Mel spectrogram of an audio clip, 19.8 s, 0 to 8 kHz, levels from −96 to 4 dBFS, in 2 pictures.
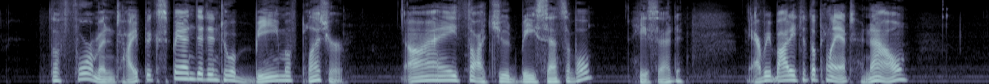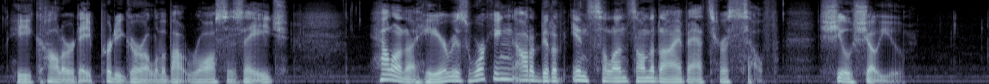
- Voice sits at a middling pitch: No, low, 120 Hz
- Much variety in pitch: Yes, wide, 8.7 semitones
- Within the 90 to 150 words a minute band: Yes, average, 145 wpm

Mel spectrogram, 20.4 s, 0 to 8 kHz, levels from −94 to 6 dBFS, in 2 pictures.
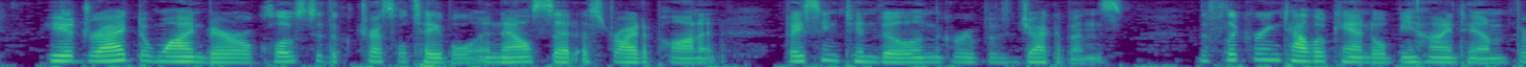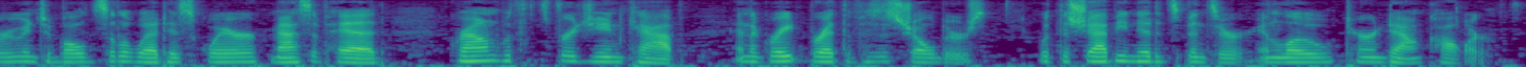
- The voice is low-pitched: No, medium, 165 Hz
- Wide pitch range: No, narrow, 2.5 semitones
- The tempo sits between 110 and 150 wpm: No, average, 175 wpm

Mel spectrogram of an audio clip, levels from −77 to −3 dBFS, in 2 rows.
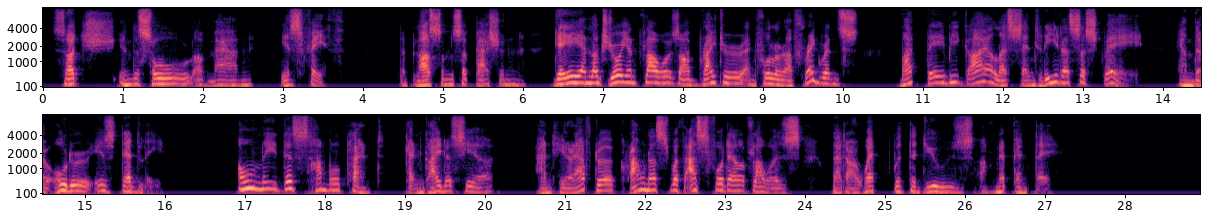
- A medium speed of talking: No, slow, 120 wpm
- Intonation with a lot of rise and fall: Yes, wide, 5.8 semitones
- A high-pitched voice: No, medium, 145 Hz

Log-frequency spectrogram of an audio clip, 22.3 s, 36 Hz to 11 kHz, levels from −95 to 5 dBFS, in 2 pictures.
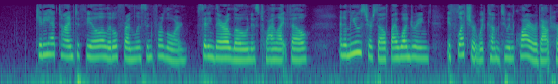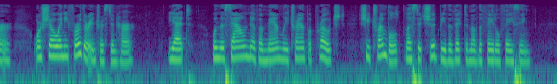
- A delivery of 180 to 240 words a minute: No, average, 155 wpm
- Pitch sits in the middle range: No, high, 215 Hz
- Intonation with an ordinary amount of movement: Yes, average, 3.5 semitones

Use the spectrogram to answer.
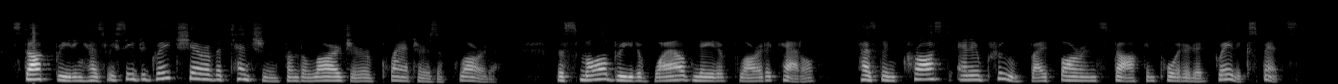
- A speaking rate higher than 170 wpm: No, average, 155 wpm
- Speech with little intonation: No, average, 4.0 semitones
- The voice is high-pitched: No, medium, 180 Hz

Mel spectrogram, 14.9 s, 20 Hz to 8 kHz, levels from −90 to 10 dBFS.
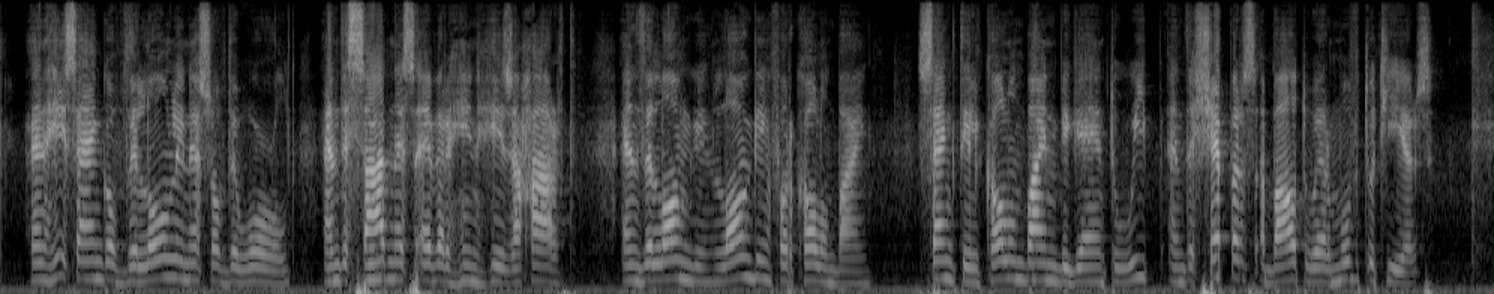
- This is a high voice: No, medium, 160 Hz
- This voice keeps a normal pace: Yes, average, 155 wpm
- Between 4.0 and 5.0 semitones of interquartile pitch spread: No, average, 2.9 semitones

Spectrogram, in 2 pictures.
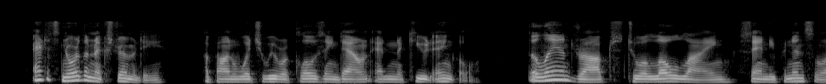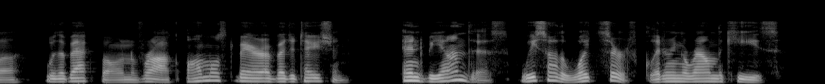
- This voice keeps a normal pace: Yes, average, 160 wpm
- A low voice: Yes, low, 130 Hz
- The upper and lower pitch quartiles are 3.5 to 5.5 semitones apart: Yes, average, 4.5 semitones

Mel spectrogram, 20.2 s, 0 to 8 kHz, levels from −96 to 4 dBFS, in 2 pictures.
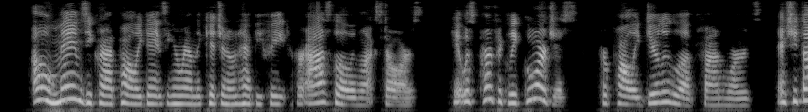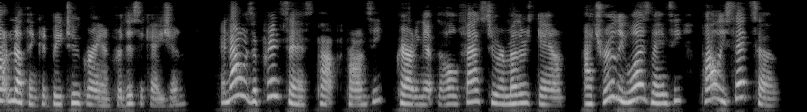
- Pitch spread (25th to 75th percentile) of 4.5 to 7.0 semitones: Yes, wide, 5.5 semitones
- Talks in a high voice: Yes, high, 230 Hz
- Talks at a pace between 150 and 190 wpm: Yes, average, 180 wpm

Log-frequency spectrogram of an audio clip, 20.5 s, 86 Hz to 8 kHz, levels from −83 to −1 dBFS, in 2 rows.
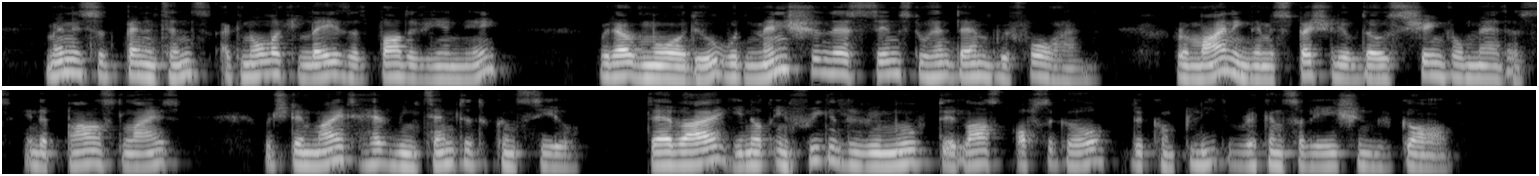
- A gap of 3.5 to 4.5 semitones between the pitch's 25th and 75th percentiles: No, average, 2.8 semitones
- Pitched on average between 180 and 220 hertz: No, medium, 140 Hz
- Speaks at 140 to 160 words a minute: Yes, average, 145 wpm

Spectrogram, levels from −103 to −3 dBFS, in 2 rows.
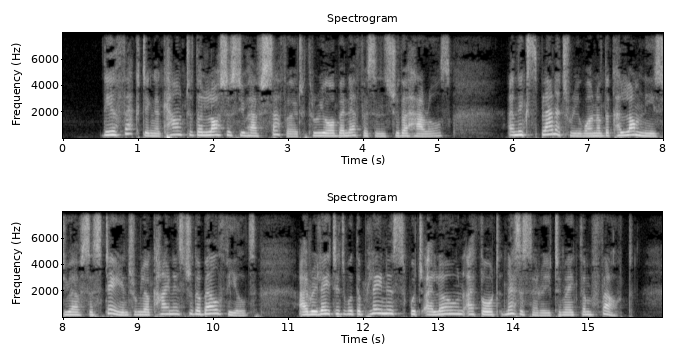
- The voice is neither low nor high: No, high, 220 Hz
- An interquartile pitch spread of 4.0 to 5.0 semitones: Yes, average, 4.7 semitones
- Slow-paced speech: No, average, 170 wpm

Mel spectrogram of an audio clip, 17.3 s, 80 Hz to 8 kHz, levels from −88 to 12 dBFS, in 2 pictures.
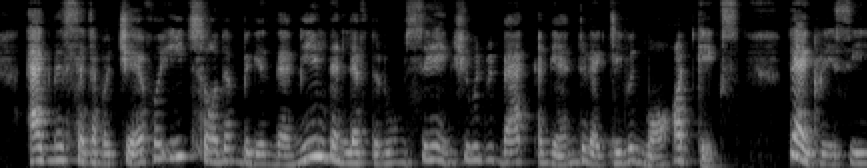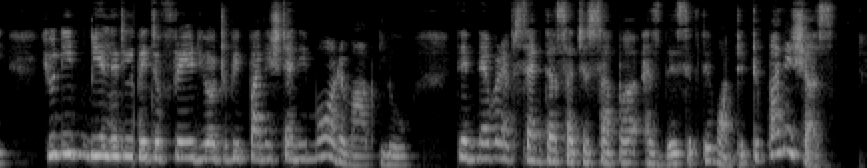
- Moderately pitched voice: No, high, 215 Hz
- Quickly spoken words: Yes, fast, 210 wpm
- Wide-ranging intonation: Yes, wide, 6.6 semitones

